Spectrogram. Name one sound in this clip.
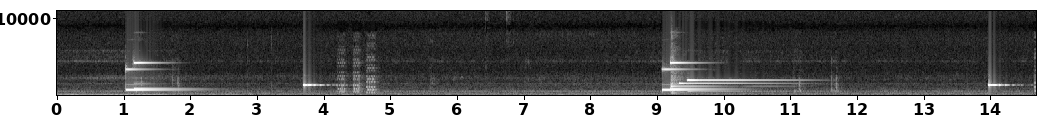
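A tablet game plays short bright chimes that ring out and fade.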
